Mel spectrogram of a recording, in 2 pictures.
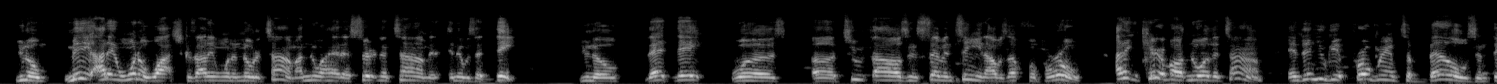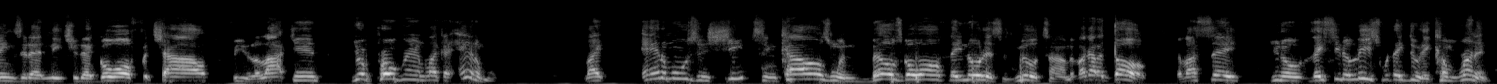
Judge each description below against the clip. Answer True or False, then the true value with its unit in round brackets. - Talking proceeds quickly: True (220 wpm)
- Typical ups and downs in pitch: False (9.0 semitones)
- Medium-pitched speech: False (225 Hz)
